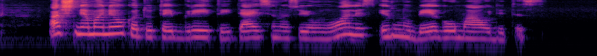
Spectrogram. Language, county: Lithuanian, Telšiai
